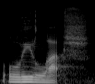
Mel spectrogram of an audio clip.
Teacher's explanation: Em português, o L faz o som L, conhecido em inglês como dark L, como na palavra lilás.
